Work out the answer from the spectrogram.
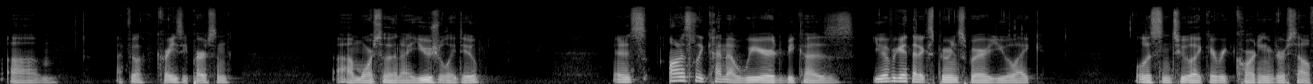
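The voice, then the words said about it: Deep, congested voice. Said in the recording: “It's got that nice bass to it, even more so now that I have this cold. The sinus is all congested, give me that super bass.”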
